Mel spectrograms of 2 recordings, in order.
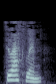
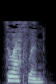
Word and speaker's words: Llewellyn: His name needed to be Llewellyn, pronounced the proper way. Llewellyn, the way they do in Wales. Yes, Llewellyn. Llewellyn, I would say, if ever you have a case of piscine poisoning to solve, I should be happy to help.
